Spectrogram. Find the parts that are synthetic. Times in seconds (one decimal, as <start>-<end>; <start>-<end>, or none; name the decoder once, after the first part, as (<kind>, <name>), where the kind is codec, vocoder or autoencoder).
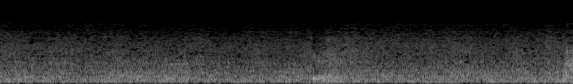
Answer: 0.0-4.4 (vocoder, Vocos); 5.0-5.7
